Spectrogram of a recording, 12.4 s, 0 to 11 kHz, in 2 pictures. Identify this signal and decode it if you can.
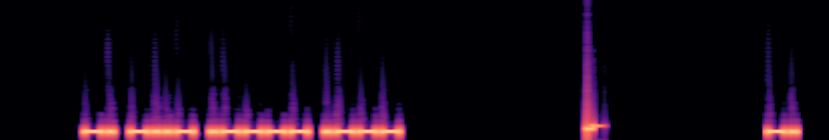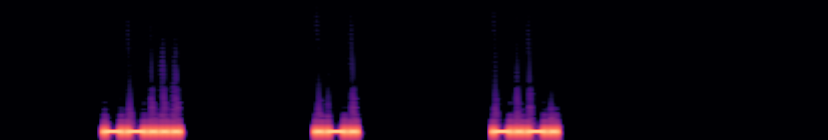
Morse code, heard as a keyed tone, about 28 wpm, spaced as for 12 wpm, 700 Hz. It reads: NX1J N7RC
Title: USA Call Signs - 4 Characters - 8x Character Spacing - 28wpm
